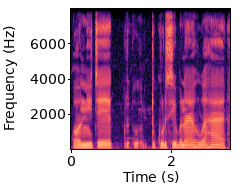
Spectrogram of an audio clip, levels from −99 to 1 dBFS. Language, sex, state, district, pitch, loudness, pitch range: Hindi, male, Jharkhand, Palamu, 130 Hz, -16 LUFS, 125-135 Hz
